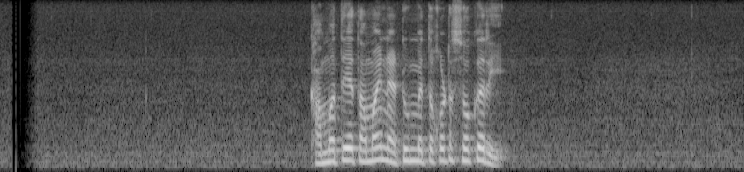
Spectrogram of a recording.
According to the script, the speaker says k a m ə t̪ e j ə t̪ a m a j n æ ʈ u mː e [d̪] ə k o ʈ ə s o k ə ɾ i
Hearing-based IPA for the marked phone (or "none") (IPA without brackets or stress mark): t̪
